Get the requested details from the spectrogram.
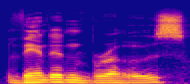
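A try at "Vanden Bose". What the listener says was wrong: Not Bros, but Bose.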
